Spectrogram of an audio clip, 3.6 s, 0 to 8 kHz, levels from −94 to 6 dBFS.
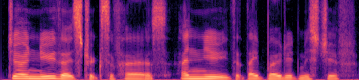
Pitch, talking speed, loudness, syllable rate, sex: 165 Hz, 200 wpm, -16 LUFS, 4.5 syllables/s, female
